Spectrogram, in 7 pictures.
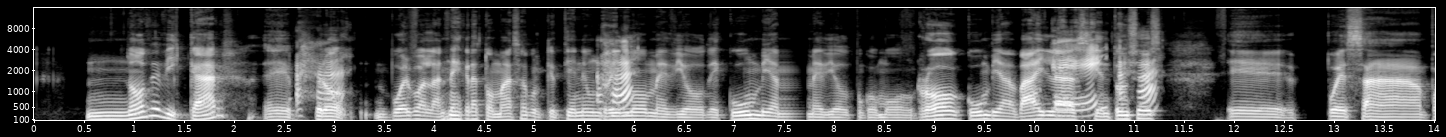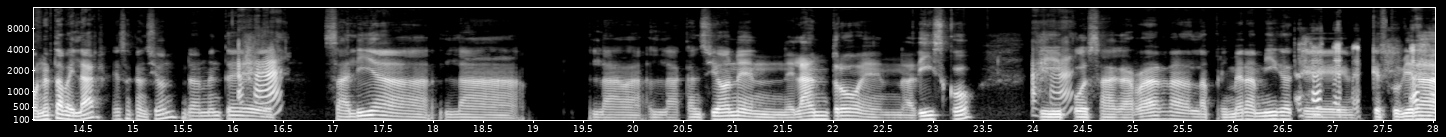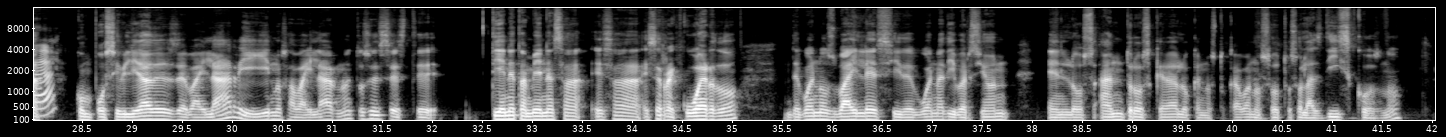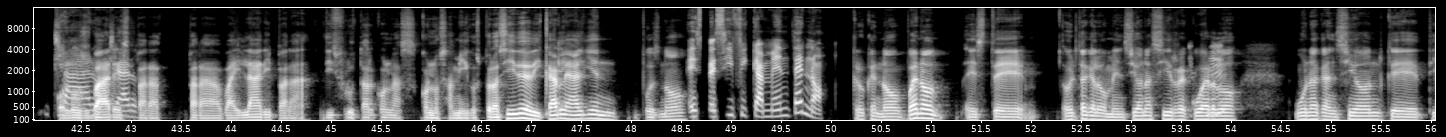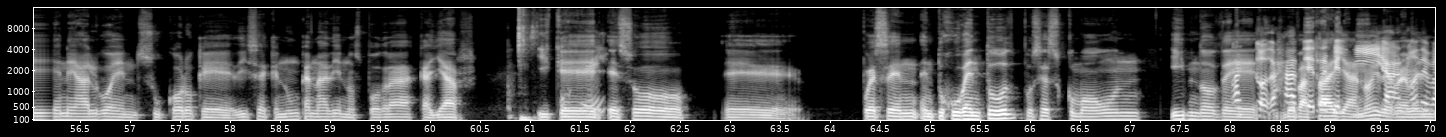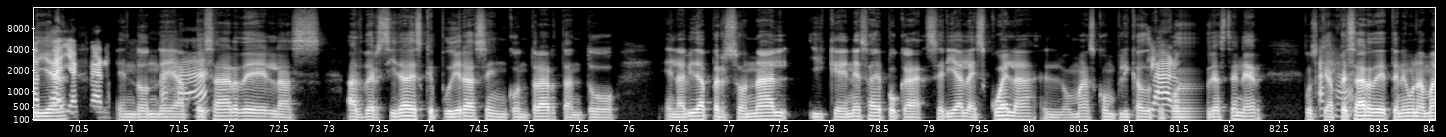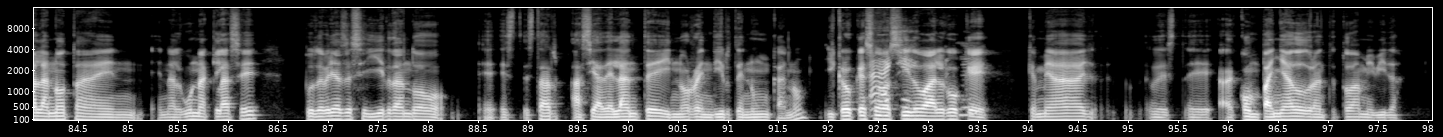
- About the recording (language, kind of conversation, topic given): Spanish, podcast, ¿Cuál fue el concierto más inolvidable que has vivido?
- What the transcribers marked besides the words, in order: tapping; laughing while speaking: "a"; chuckle; other background noise; other noise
